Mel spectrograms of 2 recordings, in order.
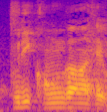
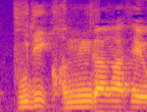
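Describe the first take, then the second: First: "건강하세요" said 겅강, n turned to ng; colloquial pronunciation. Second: "건강하세요" said with a clear n, geon-gang; standard pronunciation. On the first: Teacher showing how people really say it, colloquial pronunciation. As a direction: blend the first syllable of "건강하세요" into geong. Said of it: "건강한단 말이야". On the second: Teacher teasing students with the correct form, standard pronunciation. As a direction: keep the n before g in "건강하세요". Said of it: "건강해야 되는데 뭐라고 해요?". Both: Shown as a demonstration.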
